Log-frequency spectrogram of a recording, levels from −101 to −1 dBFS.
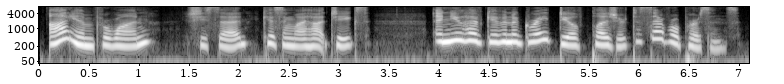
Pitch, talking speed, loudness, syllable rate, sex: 255 Hz, 185 wpm, -16 LUFS, 5.2 syllables/s, female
